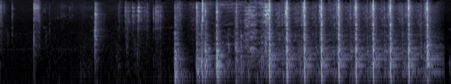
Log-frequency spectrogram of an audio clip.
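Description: Rapid, even mechanical clicking from a hand tool of a glue-pull dent repair kit, about six clicks a second over a steady hum. It starts about two seconds in, after a few single clicks.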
